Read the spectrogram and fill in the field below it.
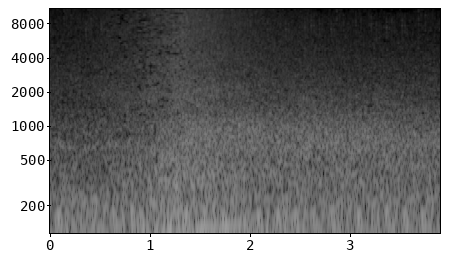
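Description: A car rushes past close by with a loud whoosh.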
